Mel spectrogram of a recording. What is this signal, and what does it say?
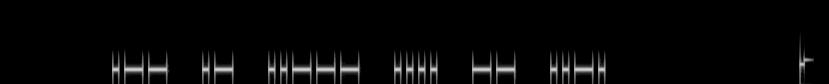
Morse code, heard as a keyed tone, about 20 wpm, spaced as for 15 wpm, 700 Hz. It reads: WA2HMF
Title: 154 Lesson 25g - Letter p - Call Signs 20wpm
